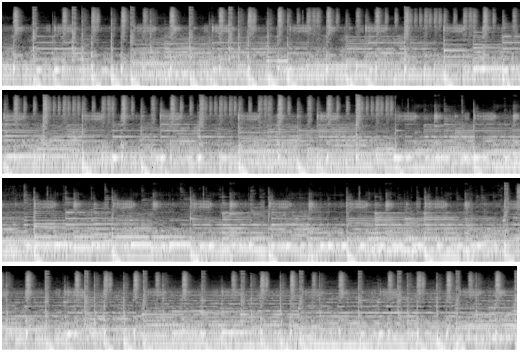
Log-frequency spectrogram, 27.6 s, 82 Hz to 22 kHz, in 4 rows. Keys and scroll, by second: 3.8 F3, 4.0 F2, 21.5 F3, 22.0 F2, 24.8 space, 25.2 F2.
